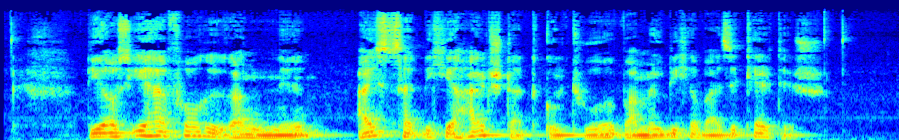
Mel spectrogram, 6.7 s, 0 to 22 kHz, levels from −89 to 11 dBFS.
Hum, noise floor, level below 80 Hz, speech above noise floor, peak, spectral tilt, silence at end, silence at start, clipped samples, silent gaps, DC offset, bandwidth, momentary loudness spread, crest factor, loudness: none; -42 dBFS; -34 dBFS; 26 dB; -2 dBFS; -5 dB/octave; 0.55 s; 0.1 s; under 0.1%; none; under 0.1%; 16 kHz; 13 LU; 16 dB; -17 LUFS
